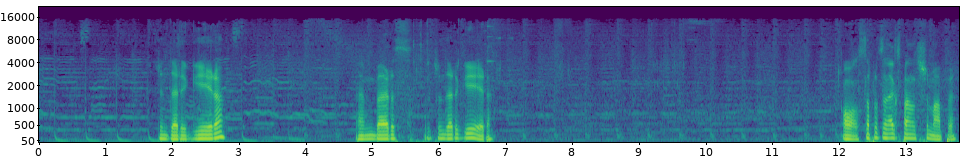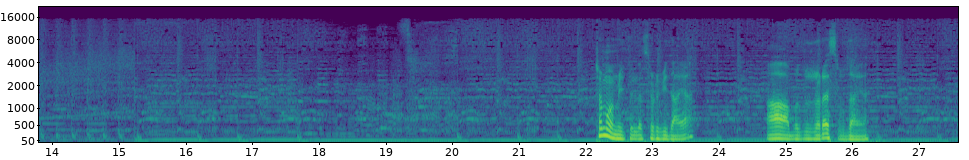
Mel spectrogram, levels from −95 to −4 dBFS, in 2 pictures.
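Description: No technical faults are audible anywhere in the audio.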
